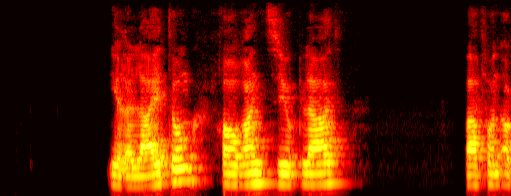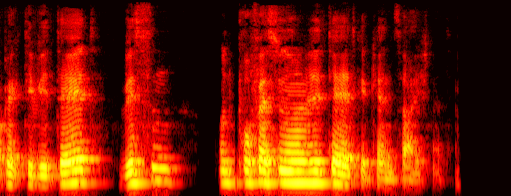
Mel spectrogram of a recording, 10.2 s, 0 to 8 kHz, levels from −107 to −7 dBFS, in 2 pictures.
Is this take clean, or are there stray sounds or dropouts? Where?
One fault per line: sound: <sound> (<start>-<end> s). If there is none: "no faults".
no faults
